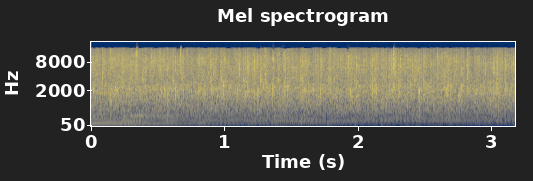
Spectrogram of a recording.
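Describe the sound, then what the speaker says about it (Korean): A church congregation applauding during a Sunday service, a thick, continuous wave of clapping from many people that stays loud and even throughout, with a faint steady tone beneath it. "우리 다시 한 번 더 큰 박수로 격려해 드리기 원합니다."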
